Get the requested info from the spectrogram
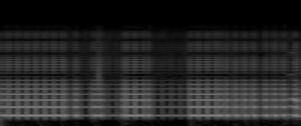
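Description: Loud electrical buzz at a steady low pitch with many overtones, breaking up into rapid stutters many times a second.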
